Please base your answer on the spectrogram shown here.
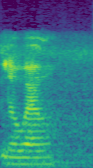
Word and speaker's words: Lowell: Is that how you pronounce it, Lowell?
